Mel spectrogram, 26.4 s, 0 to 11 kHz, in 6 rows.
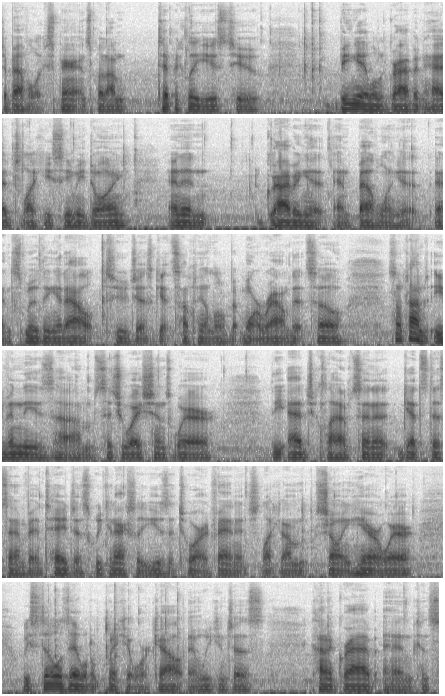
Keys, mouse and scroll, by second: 0.9 click, 1.9 middle click, 2.6 click, 3.0 ctrl+b, 4.4 click, 4.7 scroll down 1, 4.9 middle click, 5.6 alt+x, 6.4 middle click, 6.6 middle click, 6.9 shift+middle click, 7.2 scroll down 1, 7.5 shift+middle click, 8.4 click, 8.7-9.2 scroll up 2, 9.0 shift+middle click, 9.7 ctrl+b, 14.3 middle click, 14.5 scroll up 1, 15.4 middle click, 15.7 scroll up 1, 17.9 click, 18.4 scroll down 1, 18.7 shift+middle click, 20.6 1, 20.8 click, 21.5 shift+click, 22.5 j, 23.0 j, 23.3 click, 23.6 ctrl+x, 24.8 scroll down 1, 25.6-26.1 scroll down 1, 26.1 middle click.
